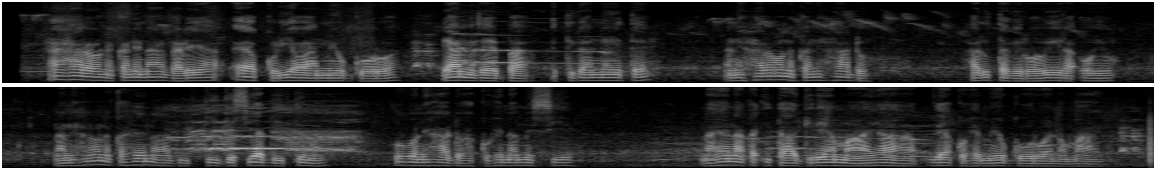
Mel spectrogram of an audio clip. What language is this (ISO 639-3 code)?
kik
